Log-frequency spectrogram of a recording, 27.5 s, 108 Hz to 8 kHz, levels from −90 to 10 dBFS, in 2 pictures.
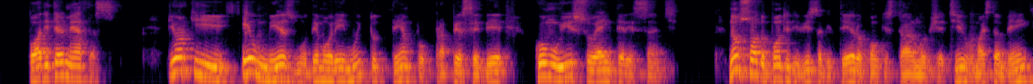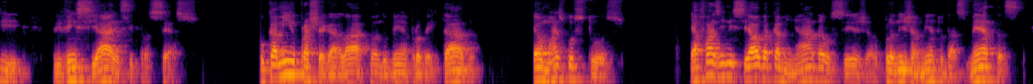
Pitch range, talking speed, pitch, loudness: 100-140 Hz, 125 wpm, 125 Hz, -19 LUFS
